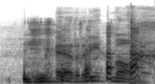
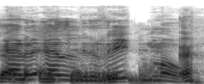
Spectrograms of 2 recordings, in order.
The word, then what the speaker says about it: ritmo: El ritmo. Bunny, es el ritmo. El ritmo. – Oh, es el ritmo. – Okay. Yeah. Roll your R.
